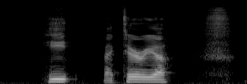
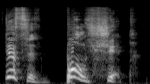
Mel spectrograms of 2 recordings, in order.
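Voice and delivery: slow, higher, louder mock outrage on "This is bullshit"; a mock cable anchor, slow and loud; mock pundit outrage; 7 semitones higher, 6 dB louder, slower than usual. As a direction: ham up a newsman's fake anger. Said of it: "and he's like".

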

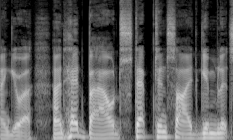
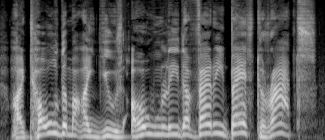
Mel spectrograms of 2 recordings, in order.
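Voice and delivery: indignant shout; 10 semitones higher than usual. A narrator's reading. Dwarf cook defends his rats to the watch, indignant shout. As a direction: insist on it in a high mock shout. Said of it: "shouted Gimlet".

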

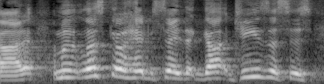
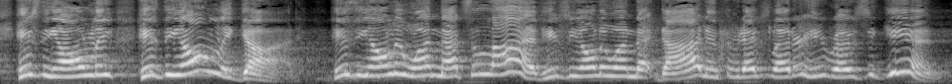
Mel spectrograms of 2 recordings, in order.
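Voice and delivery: higher, ringing proclamation of the only God; preaching; 7 semitones higher than usual. Acted. Pastor proclaiming to the congregation, rising preaching. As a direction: lift the congregation with conviction.

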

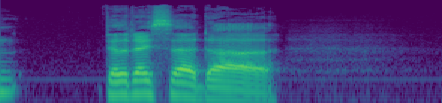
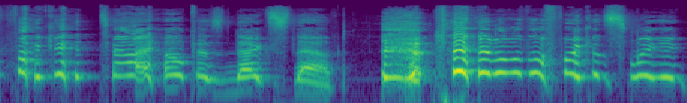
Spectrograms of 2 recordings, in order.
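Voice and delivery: laughing high; 6 dB louder than usual. Real, not acted.

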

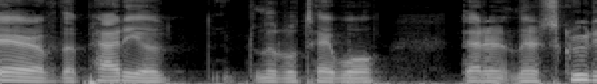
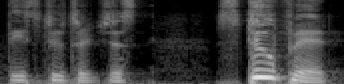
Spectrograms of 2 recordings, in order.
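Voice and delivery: much louder, fed-up blast; yelling; 2 semitones higher, 11 dB louder than usual. Retold or imitated. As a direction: yell it at the stupid crowd. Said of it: "I'm yelling".

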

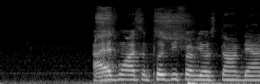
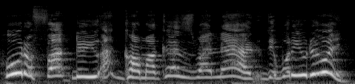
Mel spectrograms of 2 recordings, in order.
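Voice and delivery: outraged; 10 semitones higher than usual. Real, not acted. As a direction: blow up at him in disbelief. Outraged rant at the man.

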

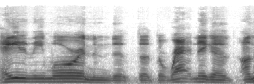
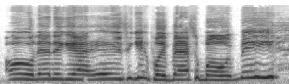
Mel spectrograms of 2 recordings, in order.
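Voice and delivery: mock townsperson; 11 semitones higher than usual. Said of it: "It's like".

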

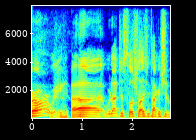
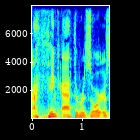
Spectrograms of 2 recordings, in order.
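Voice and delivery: ordinary talk, nothing marked

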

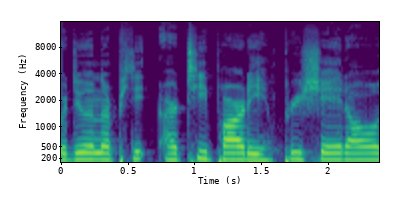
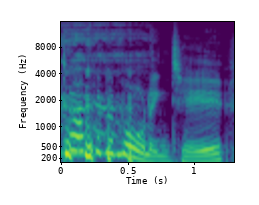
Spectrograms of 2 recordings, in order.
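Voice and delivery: mock Irish accent; 3 semitones higher than usual. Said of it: "the accents are gonna be coming strong".

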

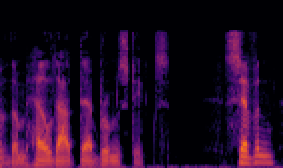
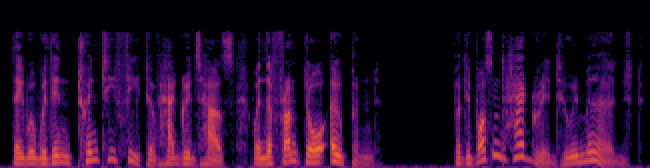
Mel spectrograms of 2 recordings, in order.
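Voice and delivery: usual speaking voice

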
